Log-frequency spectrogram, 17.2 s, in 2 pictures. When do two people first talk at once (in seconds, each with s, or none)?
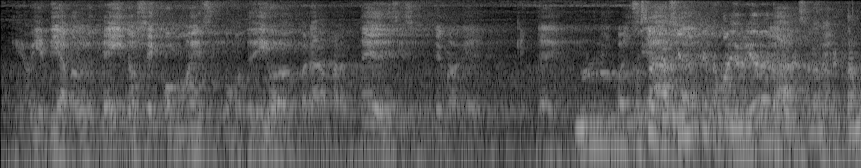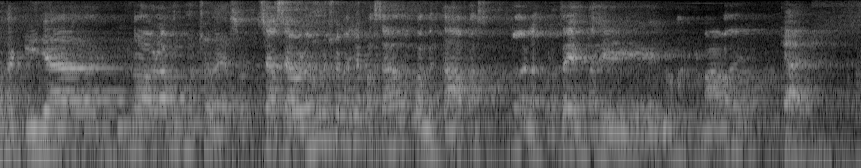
5.7 s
